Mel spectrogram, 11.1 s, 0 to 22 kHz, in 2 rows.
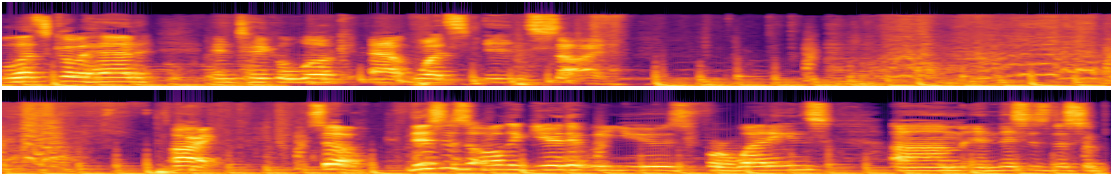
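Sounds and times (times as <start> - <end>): background music: 0.0 - 11.0
zipper pulled open: 3.9 - 7.1.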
